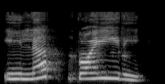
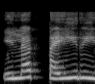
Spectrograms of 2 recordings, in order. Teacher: توئی میں پیچھے سے زبان اٹھتی ہے، اور توئی میں واپ کا جو ہے وہ لفظ موٹا ادا کیا جائے گا، ٹھیک ہے.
